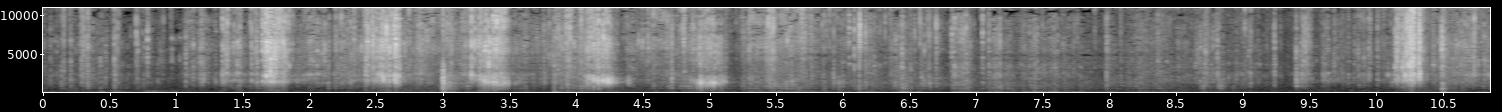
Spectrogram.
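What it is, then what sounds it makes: Dry soap curls, crunchy. Small hollow blue and yellow striped dry soap curls are crushed in the hand with the fingertips into flakes. The result is a dry, bright crunching and crinkling, with irregular bursts of crackle that flare loudest in a few spots.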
